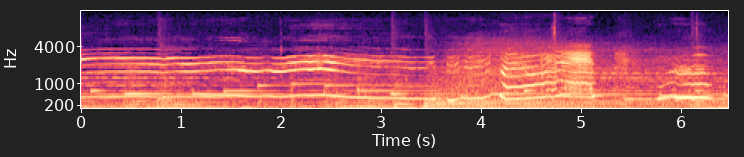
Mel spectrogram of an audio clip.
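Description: A man wailing in long, high, drawn-out cries like a caterwaul, the later cries sliding upward in pitch, over background music.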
